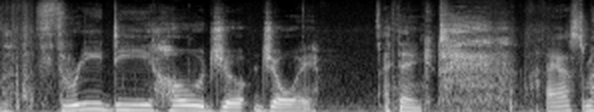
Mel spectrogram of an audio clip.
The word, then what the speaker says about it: 3DHOJOR: and they are called 3D ho joy. I think I asked them how to pronounce it and they said the R is pronounced like a Y and they said ho is like home and so I assume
